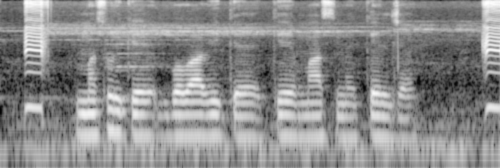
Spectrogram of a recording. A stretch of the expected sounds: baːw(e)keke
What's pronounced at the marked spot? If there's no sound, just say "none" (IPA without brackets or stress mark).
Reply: i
